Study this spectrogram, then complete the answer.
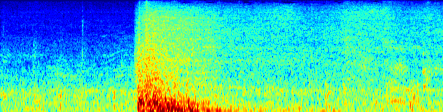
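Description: A smoke bomb bursts with a loud hissing whoosh.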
